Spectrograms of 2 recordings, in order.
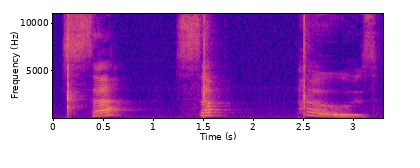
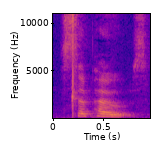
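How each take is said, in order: First: SUPPOSE split in two, sup ... pose; slow, separated sup - pose; clapped syllables. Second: Said in the usual way. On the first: Shown as a demonstration. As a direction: say suppose syllable by syllable with a clear gap. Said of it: "when we clap that out". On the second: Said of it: "when we clap that out, we would say".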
